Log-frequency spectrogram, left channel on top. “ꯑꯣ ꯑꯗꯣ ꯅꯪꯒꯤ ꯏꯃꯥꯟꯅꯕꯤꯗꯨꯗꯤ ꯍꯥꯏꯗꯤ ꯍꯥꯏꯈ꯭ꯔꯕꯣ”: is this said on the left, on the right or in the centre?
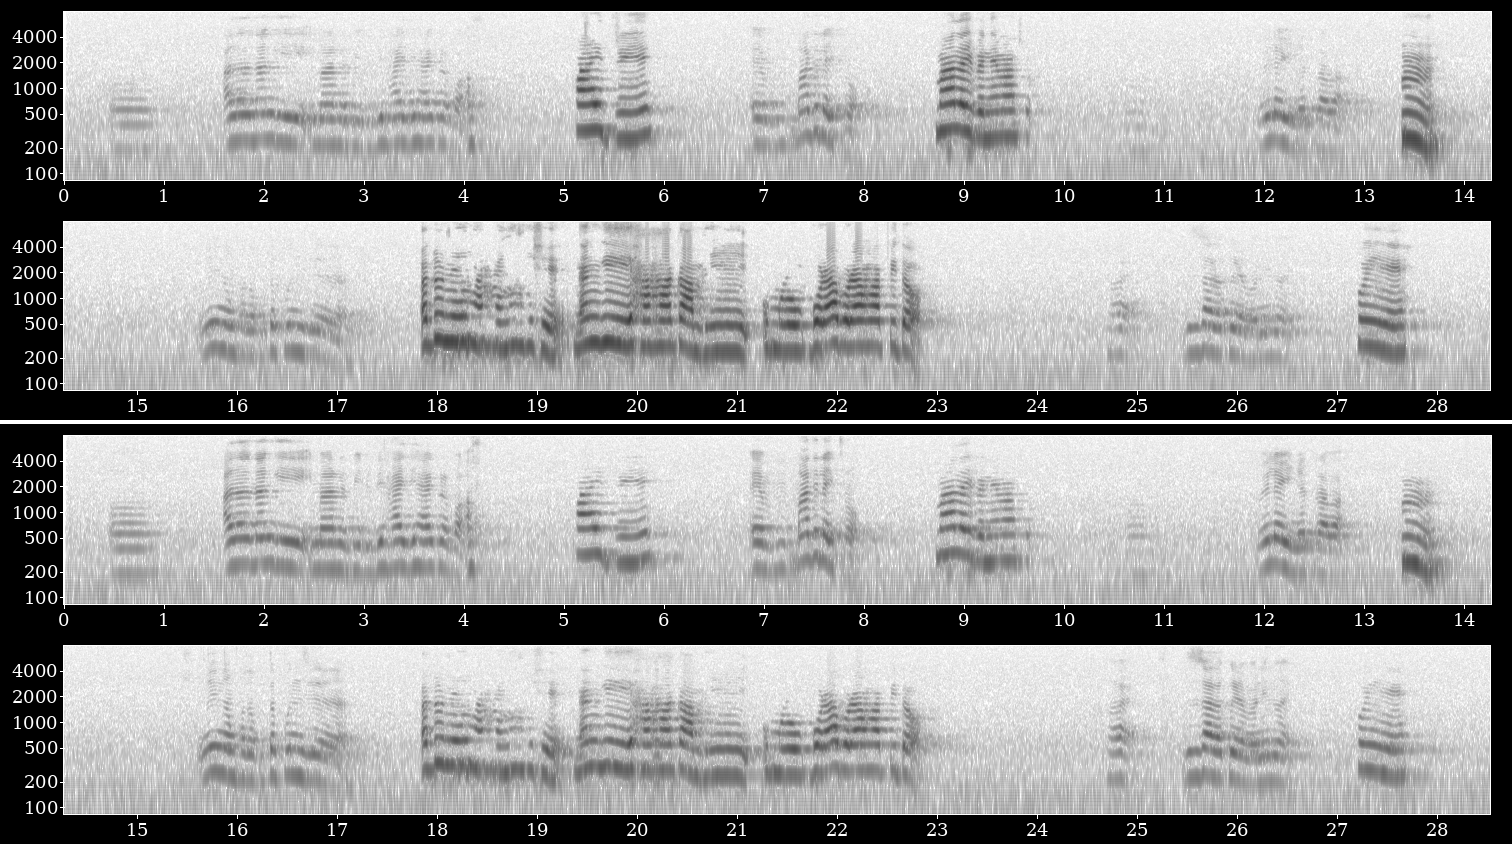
Right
